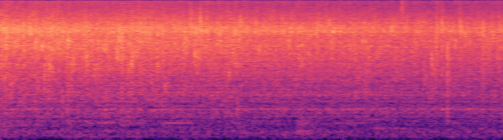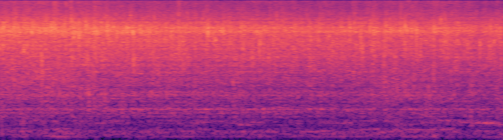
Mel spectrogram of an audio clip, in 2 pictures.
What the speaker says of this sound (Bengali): তাই আমি এই তেলের মধ্যে এবার আমি বেরেস্তা তৈরি করব। তার জন্য আমি পেঁয়াজগুলো ছেড়ে দিলাম।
